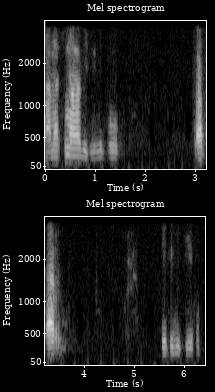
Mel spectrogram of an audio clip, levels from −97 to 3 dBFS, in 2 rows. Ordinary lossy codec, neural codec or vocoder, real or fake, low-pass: AAC, 32 kbps; none; real; 3.6 kHz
